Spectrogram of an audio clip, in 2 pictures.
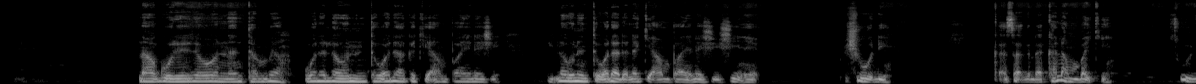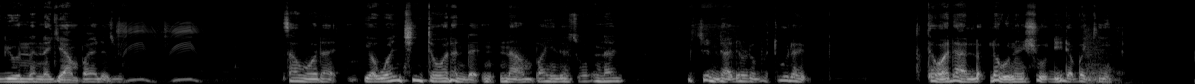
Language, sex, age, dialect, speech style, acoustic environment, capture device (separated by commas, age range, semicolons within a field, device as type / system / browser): Hausa, male, 25-34, Nigeria - Nigerian Standard, relaxed, nature, mobile / Linux / Chrome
